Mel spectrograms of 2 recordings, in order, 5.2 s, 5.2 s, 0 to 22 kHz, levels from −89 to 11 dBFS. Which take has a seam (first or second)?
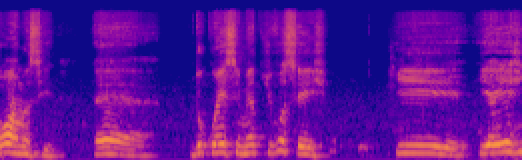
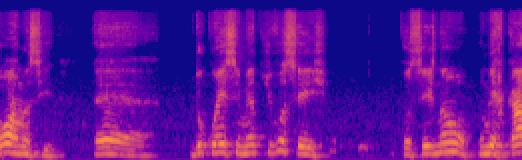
first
